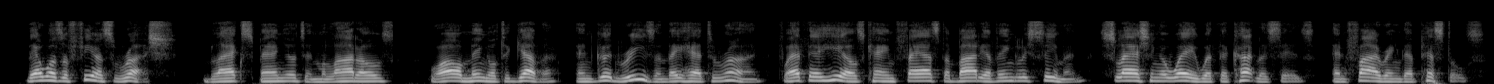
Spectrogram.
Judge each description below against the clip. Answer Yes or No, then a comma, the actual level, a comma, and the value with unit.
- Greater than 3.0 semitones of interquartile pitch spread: Yes, average, 3.5 semitones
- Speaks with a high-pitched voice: No, medium, 145 Hz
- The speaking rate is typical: Yes, average, 160 wpm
